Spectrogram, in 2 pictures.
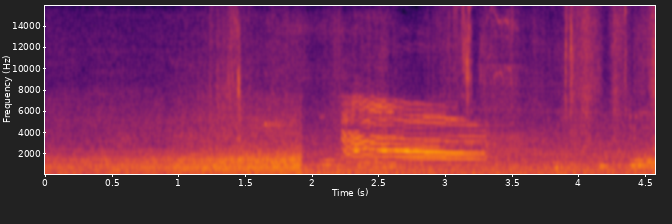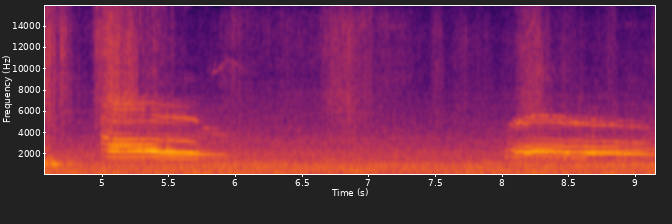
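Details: Stray or community cat, recorded sometime from summer 2016 to winter 2017, giving three drawn-out, falling meows spaced roughly three seconds apart over a constant outdoor hiss.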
